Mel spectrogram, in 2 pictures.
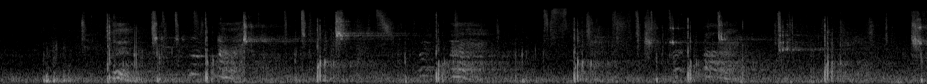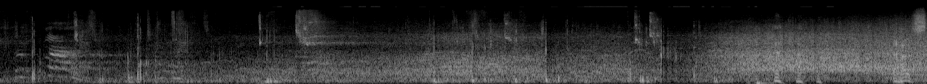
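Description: A tennis rally on an indoor court: sharp racket-on-ball strikes and ball bounces with short squeaks from the players' shoes. Near the end the crowd breaks into applause as the point is won.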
